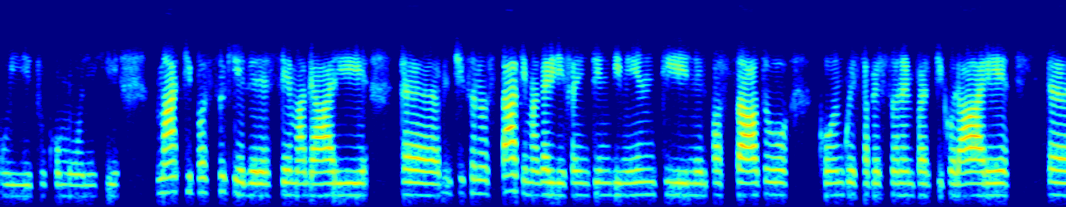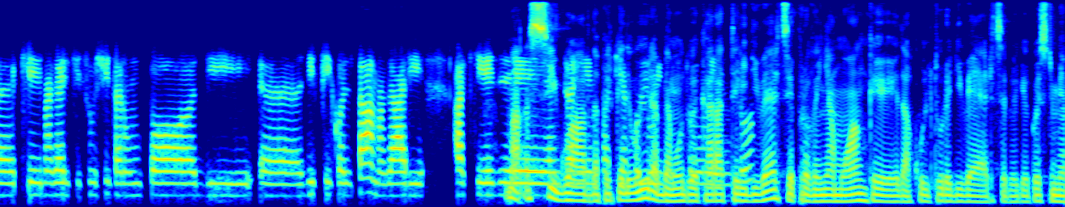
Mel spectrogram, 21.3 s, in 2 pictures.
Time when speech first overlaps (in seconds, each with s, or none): 15.7 s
